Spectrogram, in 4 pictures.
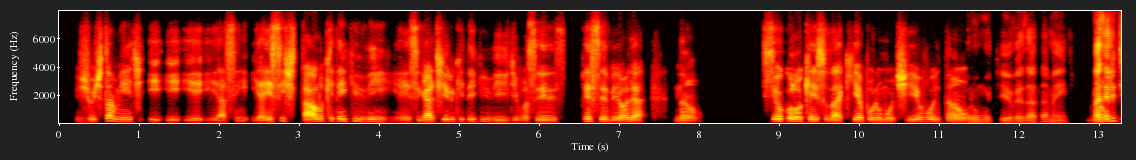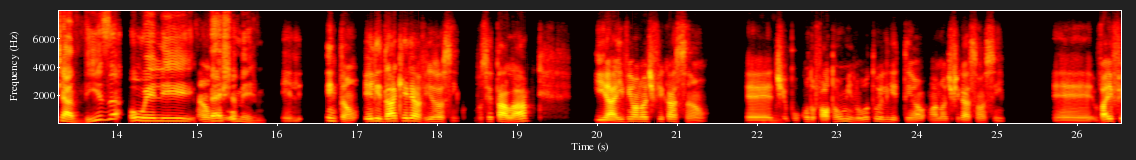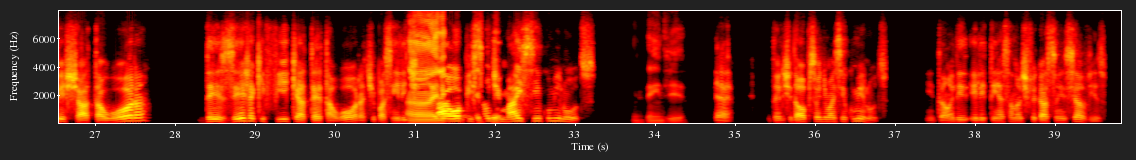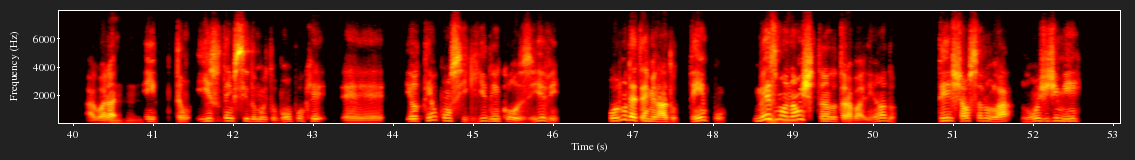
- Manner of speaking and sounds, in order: "vir" said as "vim"; "você" said as "vocês"; unintelligible speech; unintelligible speech
- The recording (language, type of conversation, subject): Portuguese, podcast, Como você evita distrações no celular enquanto trabalha?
